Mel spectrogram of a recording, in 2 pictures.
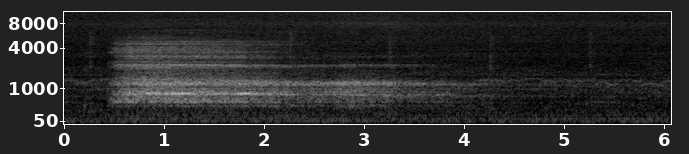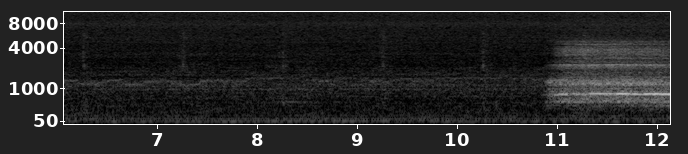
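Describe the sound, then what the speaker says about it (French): Two audible nasal inhalations during a gentle gymnastics session, a strong sniffing breath near the start and another at the end, separated by quiet room tone with a faint tonal hum. "J'inspire par le nez."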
